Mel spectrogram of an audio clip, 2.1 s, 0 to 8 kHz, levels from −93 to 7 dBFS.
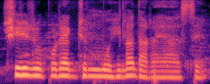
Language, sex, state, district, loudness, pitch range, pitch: Bengali, female, West Bengal, Cooch Behar, -16 LUFS, 170-210 Hz, 200 Hz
